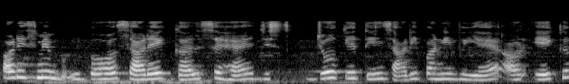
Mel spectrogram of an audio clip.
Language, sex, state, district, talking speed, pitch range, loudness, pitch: Hindi, female, Bihar, Katihar, 170 wpm, 230-280 Hz, -15 LUFS, 250 Hz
